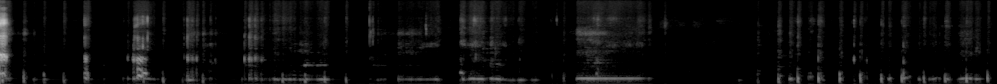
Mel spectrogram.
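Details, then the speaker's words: Infant hiccups: brief, sharp, repeated catches of breath at a fairly steady pace, with soft fussy whimpers between them. "someone has to hiccup is that you adriel do you have the hiccups I think you do"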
